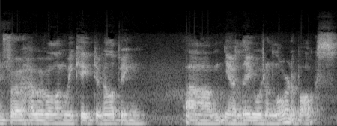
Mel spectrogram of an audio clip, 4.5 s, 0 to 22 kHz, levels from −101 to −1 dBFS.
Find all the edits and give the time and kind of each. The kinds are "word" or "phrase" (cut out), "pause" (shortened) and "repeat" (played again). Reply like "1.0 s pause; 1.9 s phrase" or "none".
3.5 s word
